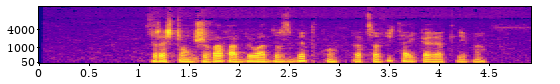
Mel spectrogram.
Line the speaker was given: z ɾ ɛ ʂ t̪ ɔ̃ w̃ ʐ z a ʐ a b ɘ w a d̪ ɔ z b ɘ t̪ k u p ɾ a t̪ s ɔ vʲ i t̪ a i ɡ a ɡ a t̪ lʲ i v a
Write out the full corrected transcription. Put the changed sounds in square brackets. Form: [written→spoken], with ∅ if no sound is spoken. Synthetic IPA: z ɾ ɛ ʂ t̪ ɔ̃ w̃ ʐ [z→v] a [ʐ→v] a b ɘ w a d̪ ɔ z b ɘ t̪ k u p ɾ a t̪ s ɔ vʲ i t̪ a i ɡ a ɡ a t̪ lʲ i v a

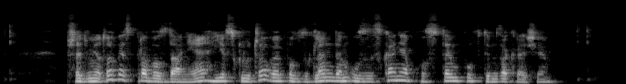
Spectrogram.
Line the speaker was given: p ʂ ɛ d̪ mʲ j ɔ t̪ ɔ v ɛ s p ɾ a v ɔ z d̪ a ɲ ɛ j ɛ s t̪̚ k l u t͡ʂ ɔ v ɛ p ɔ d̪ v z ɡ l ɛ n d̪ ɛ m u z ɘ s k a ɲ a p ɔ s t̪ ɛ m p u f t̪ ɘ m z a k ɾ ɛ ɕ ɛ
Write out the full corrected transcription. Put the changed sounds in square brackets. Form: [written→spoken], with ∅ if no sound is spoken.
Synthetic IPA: p ʂ ɛ d̪ mʲ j ɔ t̪ ɔ v ɛ s p ɾ a v ɔ z d̪ a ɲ ɛ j ɛ s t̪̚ k l u t͡ʂ ɔ v ɛ p ɔ d̪ v z ɡ l ɛ n d̪ ɛ m u z ɘ s k a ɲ a p ɔ s t̪ ɛ m p u f t̪ ɘ m z a k ɾ ɛ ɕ ɛ

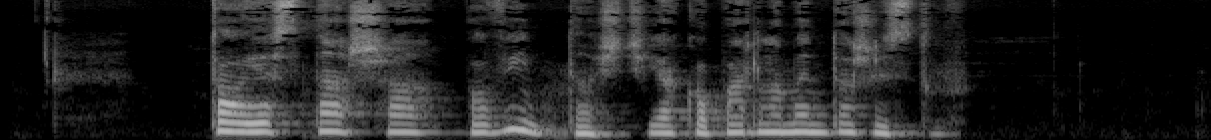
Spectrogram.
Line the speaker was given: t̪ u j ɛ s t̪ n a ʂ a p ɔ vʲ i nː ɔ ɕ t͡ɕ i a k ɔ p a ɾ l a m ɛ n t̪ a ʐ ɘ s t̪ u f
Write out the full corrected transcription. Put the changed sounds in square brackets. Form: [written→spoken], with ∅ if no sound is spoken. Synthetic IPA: t̪ [u→ɔ] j ɛ s t̪ n a ʂ a p ɔ vʲ i nː ɔ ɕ t͡ɕ [i→j] a k ɔ p a ɾ l a m ɛ n t̪ a ʐ ɘ s t̪ u f

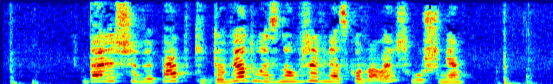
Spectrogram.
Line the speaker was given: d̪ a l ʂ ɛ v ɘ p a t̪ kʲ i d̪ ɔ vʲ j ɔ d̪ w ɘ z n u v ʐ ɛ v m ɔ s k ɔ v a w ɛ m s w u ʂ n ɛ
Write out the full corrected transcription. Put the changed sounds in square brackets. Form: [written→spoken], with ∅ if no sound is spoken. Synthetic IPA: d̪ a l ʂ ɛ v ɘ p a t̪ kʲ i d̪ ɔ vʲ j ɔ d̪ w ɘ z n u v ʐ ɛ v [m→ɲ] ɔ s k ɔ v a w ɛ m s w u ʂ [n→ɲ] ɛ

